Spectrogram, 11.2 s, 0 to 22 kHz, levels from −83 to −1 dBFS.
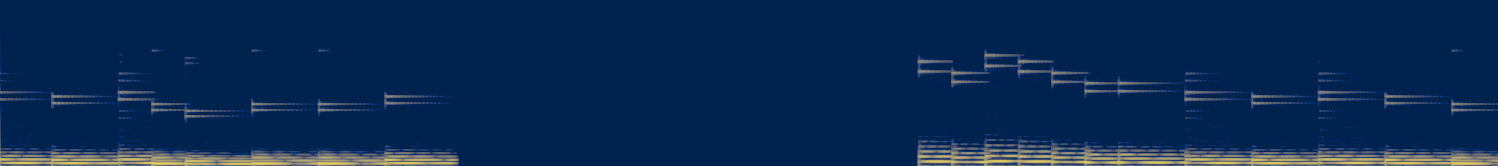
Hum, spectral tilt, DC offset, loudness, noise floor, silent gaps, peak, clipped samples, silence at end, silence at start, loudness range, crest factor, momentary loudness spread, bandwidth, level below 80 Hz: none; -5.5 dB/octave; under 0.1%; -18 LUFS; under -90 dBFS; 3.45-6.88 s; -4 dBFS; under 0.1%; 0 s; 0 s; 9 LU; 14 dB; 4 LU; 15.5 kHz; -50 dBFS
